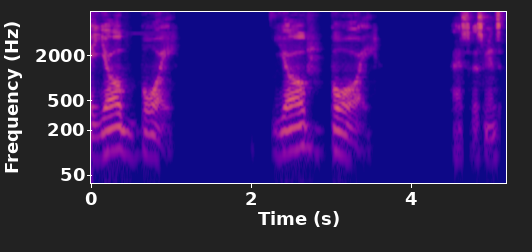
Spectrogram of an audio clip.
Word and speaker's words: voy: so you say yo boy yo boy so this means I go and notice that the V is pronounced like an English b as in bus some people use it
